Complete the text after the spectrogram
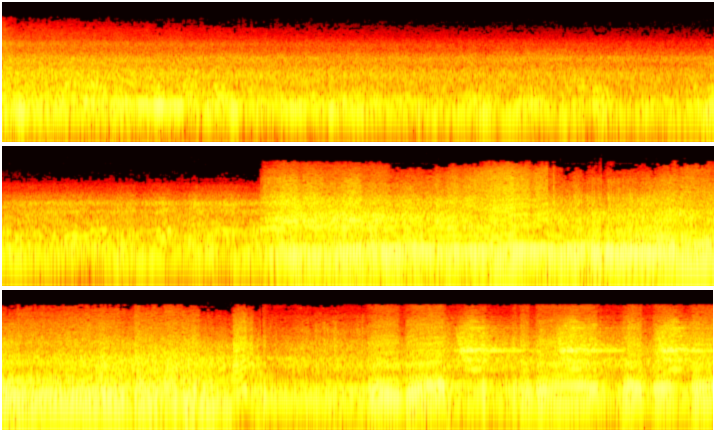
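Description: Racing car engines roar and whine as the cars speed along the track.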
